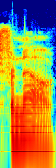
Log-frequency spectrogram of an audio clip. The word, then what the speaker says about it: Fresnel: spelled fresnel but pronounced frel because it's French and fruu it's named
